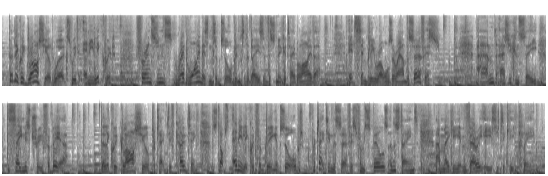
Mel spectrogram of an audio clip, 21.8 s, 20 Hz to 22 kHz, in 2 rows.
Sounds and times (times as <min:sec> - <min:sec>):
Music: 0:00.0 - 0:21.7
Speech: 0:00.1 - 0:08.8, 0:09.5 - 0:12.2, 0:12.8 - 0:21.6.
